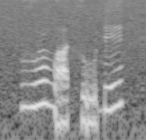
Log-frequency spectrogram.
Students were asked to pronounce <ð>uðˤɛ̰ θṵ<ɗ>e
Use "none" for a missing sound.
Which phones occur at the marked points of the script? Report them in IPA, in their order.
ð, ɗ

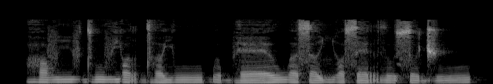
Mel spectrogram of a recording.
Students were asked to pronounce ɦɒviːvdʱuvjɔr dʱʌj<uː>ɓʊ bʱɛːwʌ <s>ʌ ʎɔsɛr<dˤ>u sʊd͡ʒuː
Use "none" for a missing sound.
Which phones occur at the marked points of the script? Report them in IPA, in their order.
uː, s, ð

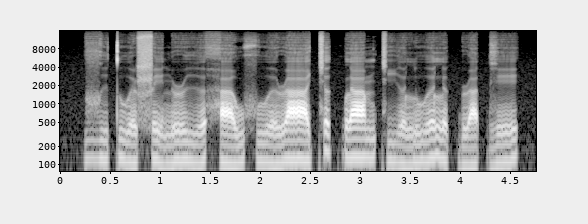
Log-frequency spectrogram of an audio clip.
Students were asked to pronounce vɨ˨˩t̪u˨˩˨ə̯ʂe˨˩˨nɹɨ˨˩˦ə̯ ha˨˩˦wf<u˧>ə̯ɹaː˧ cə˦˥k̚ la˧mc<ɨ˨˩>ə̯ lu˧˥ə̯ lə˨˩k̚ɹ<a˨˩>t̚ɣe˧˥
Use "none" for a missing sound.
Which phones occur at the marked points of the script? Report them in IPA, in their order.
u˨˩, i˨˩, a˨˩

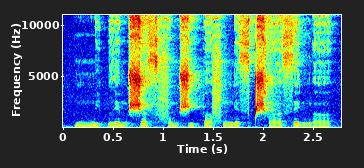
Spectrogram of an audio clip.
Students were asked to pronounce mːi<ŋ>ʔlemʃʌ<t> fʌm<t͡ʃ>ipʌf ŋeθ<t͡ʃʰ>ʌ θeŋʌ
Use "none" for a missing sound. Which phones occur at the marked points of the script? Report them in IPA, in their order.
none, θ, ʃ, t͡ʃʰ

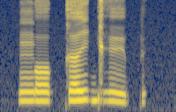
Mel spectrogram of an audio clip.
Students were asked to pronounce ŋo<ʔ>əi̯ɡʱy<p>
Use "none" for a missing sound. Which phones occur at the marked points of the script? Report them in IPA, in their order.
k, p

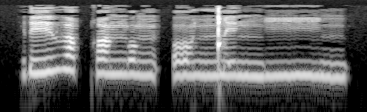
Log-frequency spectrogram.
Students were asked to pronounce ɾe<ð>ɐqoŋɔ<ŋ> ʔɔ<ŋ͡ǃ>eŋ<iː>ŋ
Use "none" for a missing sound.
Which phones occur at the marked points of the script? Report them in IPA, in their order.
ð, ŋ, ŋ͡ǃ, iː

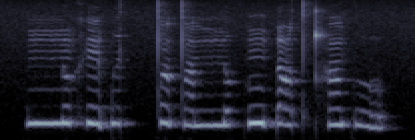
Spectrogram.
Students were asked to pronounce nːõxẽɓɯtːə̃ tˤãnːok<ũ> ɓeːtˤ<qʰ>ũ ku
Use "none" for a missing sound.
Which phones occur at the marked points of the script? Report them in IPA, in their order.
ũ, qʰ

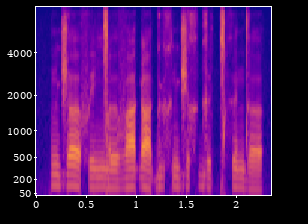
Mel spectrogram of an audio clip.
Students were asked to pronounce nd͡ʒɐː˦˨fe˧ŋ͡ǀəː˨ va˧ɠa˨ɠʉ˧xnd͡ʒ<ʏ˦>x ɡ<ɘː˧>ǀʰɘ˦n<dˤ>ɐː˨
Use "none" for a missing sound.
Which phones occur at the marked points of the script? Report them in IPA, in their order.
ə˦, ɘː˧, d

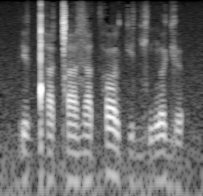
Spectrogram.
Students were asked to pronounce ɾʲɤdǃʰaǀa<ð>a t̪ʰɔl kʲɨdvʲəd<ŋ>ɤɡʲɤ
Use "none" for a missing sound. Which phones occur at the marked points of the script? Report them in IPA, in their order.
z, ŋ

